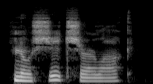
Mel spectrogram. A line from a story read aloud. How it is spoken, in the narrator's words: Jim snorted and said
